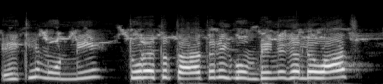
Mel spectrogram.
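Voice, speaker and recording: A woman puts on a cartoonish character voice, high in pitch, with fairly even intonation at a moderate pace. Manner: gentle, caring.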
